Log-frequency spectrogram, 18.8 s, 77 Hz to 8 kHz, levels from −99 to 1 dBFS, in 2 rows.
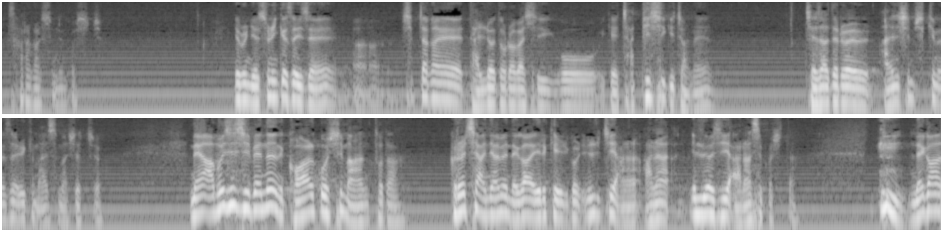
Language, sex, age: Korean, male, 40-59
